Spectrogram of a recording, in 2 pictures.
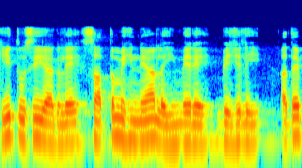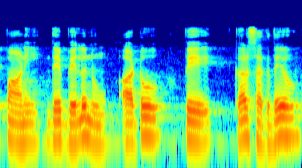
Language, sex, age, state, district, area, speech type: Punjabi, male, 30-45, Punjab, Shaheed Bhagat Singh Nagar, rural, read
